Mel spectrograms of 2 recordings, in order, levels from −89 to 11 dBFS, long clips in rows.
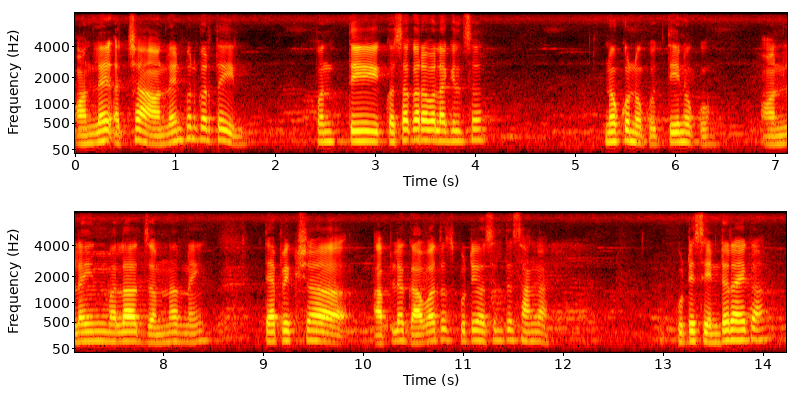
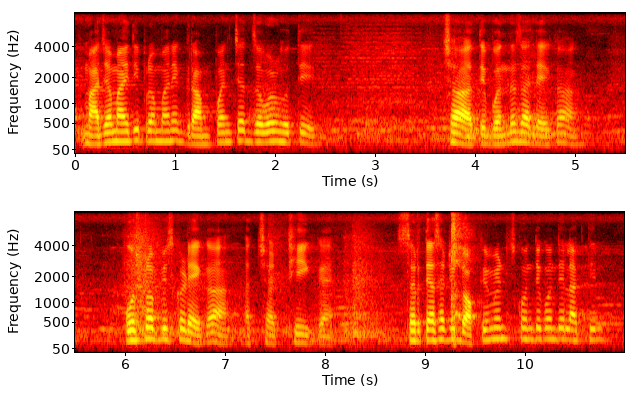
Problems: background conversations at intervals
